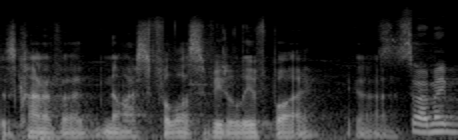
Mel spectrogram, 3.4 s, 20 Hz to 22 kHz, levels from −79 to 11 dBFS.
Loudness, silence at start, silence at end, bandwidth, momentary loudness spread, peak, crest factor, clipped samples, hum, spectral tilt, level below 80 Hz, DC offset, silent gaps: -29 LUFS; 0 s; 0 s; 16 kHz; 11 LU; -8 dBFS; 20 dB; under 0.1%; none; -5 dB/octave; -46 dBFS; under 0.1%; none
